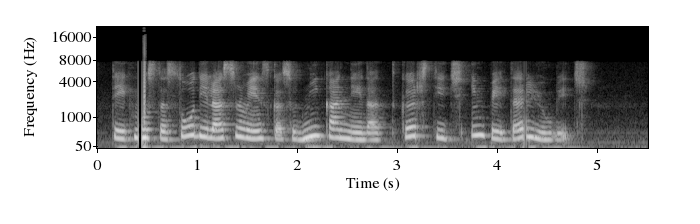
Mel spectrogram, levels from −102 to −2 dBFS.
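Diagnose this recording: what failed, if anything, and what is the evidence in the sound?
Two hard-edged dropouts cut the speech, one from 0.42 to 0.50 s and a shorter one from 4.28 to 4.31 s. Each is followed by brief, slight distortion as the sound resumes. This is packet loss on an ADPCM call, a network fault: about 40 ms and then 20 ms of audio went missing, a few packets each time. The gaps were filled with silence, and the G.722 decoder's adaptive predictor and step size drifted from the sender's until they resynchronised.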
